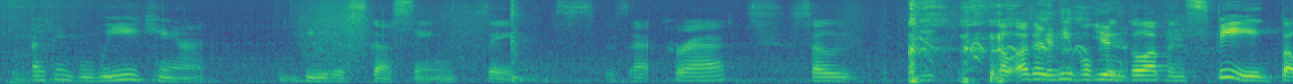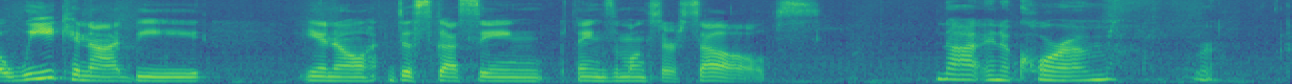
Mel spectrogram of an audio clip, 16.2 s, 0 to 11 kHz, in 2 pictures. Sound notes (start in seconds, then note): 5.7 laughter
